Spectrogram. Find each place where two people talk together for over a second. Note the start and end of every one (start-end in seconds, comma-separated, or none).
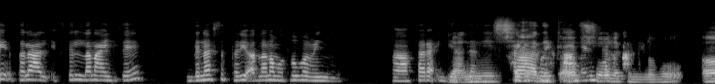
4.5-6.5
